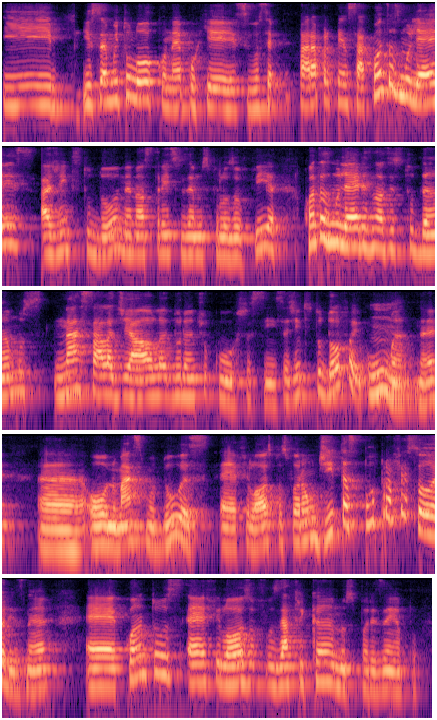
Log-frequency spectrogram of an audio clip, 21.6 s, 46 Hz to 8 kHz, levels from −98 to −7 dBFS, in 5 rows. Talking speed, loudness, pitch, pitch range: 165 wpm, -23 LUFS, 160 Hz, 145-190 Hz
